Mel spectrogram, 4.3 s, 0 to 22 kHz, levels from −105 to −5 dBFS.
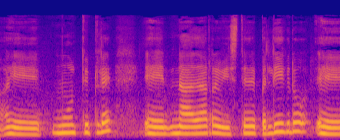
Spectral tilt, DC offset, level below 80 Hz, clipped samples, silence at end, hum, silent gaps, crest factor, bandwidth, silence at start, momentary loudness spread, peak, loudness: -6.5 dB/octave; under 0.1%; -74 dBFS; under 0.1%; 0 s; none; none; 14 dB; 14 kHz; 0 s; 5 LU; -12 dBFS; -25 LUFS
